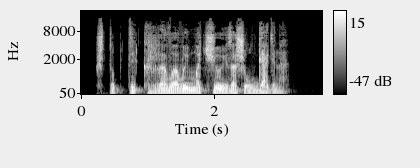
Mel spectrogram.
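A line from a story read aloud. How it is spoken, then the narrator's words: Hissed through teeth. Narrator (Russian): процедил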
